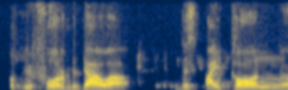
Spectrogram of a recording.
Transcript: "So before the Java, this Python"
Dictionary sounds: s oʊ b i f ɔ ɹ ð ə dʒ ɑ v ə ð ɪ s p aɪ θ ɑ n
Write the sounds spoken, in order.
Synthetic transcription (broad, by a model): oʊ b i f ɔ ɹ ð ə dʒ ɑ w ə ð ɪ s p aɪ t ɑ n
